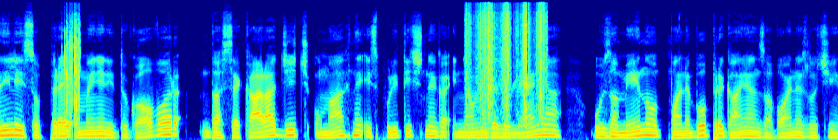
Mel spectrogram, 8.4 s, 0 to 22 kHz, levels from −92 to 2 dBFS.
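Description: Dense, uneven scratching rides over the speech from 0.62 to 0.81 s, a little louder than the voice, before "omenjeni dogovor da se", and again from 4.65 to 5.48 s, about as loud, between "umakne iz političnega" and "v zameno pa ne". This cable scratch noise likely comes from a worn cable or connector being moved.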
